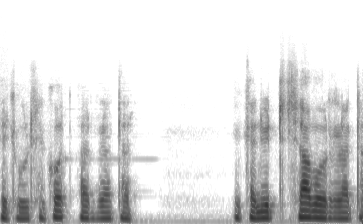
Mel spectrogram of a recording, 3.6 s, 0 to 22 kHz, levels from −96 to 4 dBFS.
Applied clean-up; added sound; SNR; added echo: neural mask model DeepFilterNet 3.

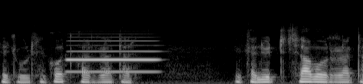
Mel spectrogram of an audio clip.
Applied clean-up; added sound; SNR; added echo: none; Wind instrument, woodwind instrument; 0 dB; none.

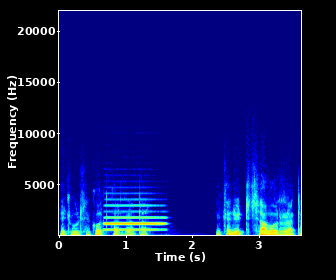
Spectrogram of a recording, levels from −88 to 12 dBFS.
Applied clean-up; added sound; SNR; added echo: neural mask model RNNoise.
